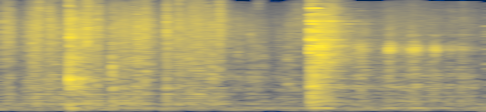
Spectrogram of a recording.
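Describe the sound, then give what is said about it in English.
A knife chops pickles on a cutting board while a sambal, lime and pickle mayo is made for a breakfast sandwich. A few sharp clicking knocks sound over a faint rustle, and a louder clatter comes near the end. “Let's chop some pickles.”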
